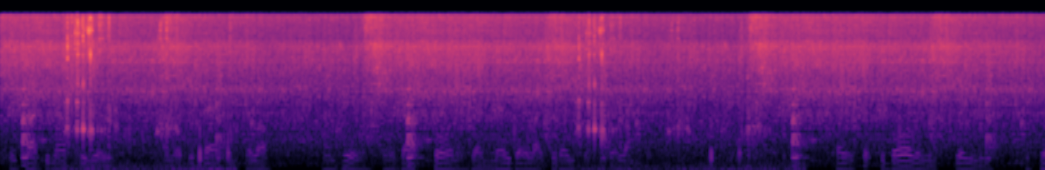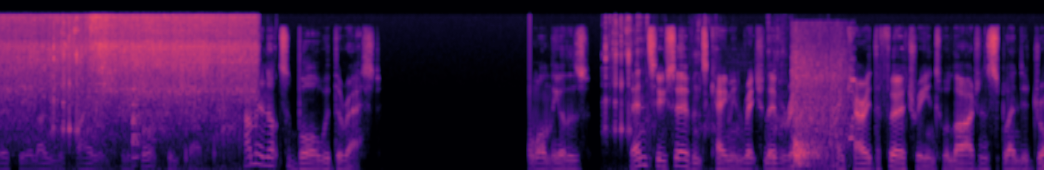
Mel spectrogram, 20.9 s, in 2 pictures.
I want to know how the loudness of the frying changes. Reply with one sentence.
The loudness of the frying stays about the same.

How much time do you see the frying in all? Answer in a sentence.
You can hear the frying for 13 seconds altogether.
